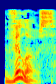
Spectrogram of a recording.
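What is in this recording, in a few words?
"villose", English, British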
